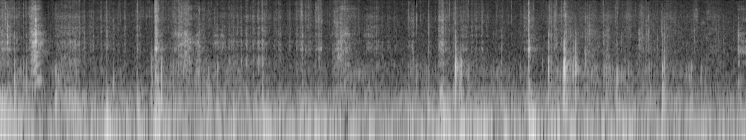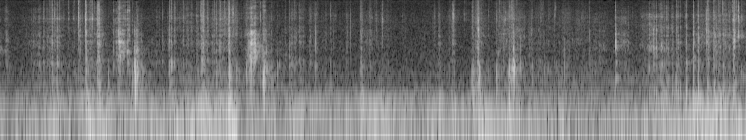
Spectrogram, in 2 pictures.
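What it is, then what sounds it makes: Dry bar soap being carved. A solid, dry pink bar of soap held in the hand is scraped and carved with a utility knife blade, shaving off crunchy flakes. The clip is a steady stream of dry, crackly scraping with sharp, bright crunches that die away almost instantly, over a constant low rumble.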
